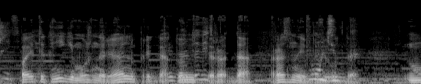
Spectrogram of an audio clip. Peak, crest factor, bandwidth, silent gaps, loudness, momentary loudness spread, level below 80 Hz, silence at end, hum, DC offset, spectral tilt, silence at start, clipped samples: -6 dBFS; 16 dB; 10.5 kHz; none; -23 LUFS; 6 LU; -38 dBFS; 0 s; none; under 0.1%; -7.5 dB/octave; 0 s; under 0.1%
